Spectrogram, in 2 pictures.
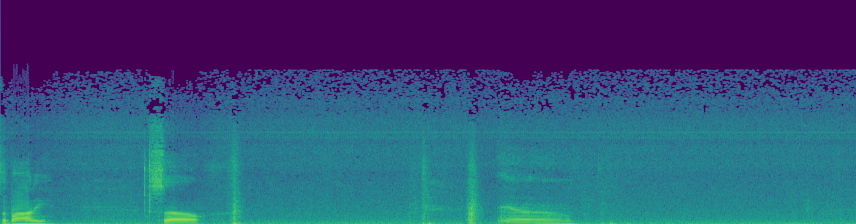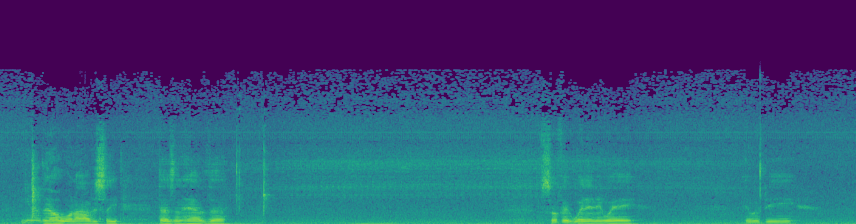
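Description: A middle-aged man talks calmly close by, in short bursts.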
